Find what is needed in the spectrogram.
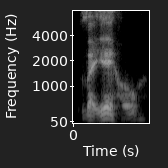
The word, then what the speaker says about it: Vallejo: But a man named General Mariano Guadalupe Vallejo is how people pronounce it here.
